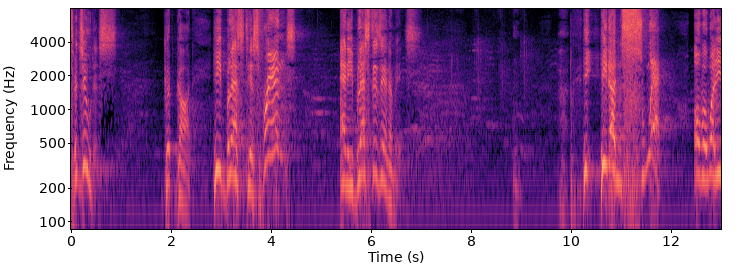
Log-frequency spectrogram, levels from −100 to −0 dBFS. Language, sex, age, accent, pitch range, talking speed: English, male, 50-69, American, 250-315 Hz, 90 wpm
